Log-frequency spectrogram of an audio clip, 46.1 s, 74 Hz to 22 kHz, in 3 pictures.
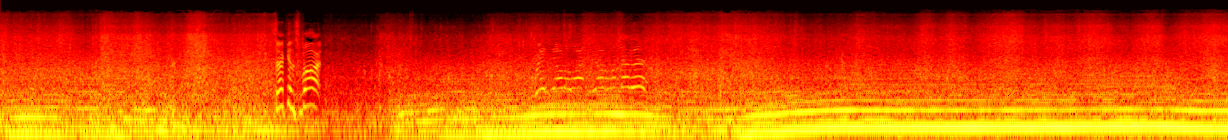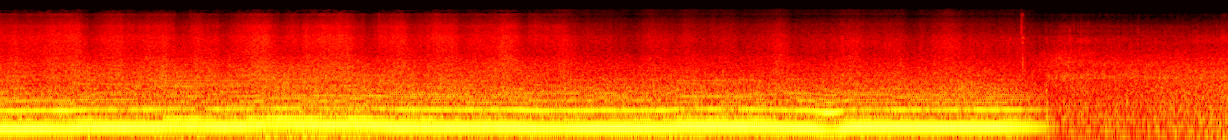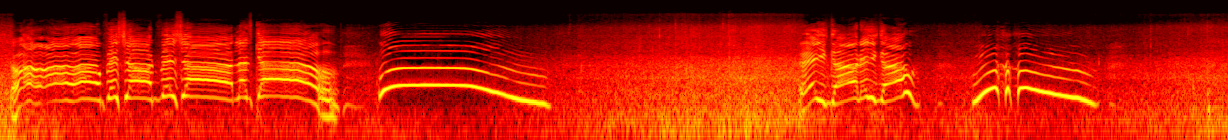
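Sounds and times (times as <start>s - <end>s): jet ski engine running: 0.0s - 31.8s, 44.0s - 46.0s
water splashing: 0.0s - 32.5s, 37.2s - 46.0s.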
